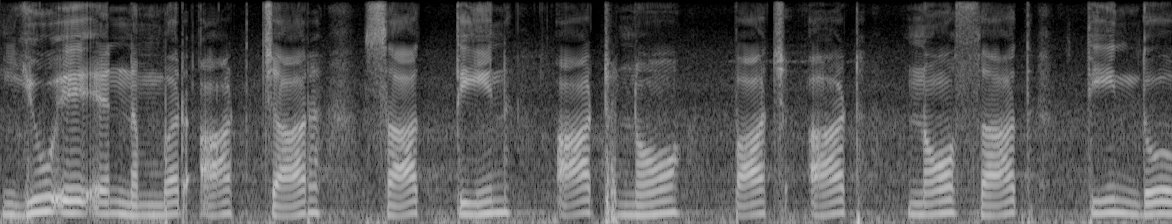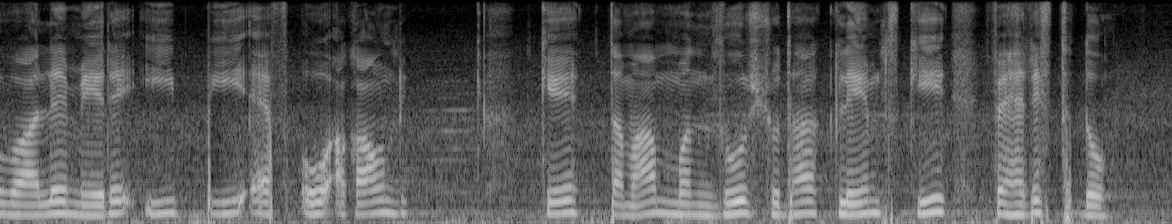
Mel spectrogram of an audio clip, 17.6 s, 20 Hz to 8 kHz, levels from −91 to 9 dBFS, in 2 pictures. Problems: constant background noise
